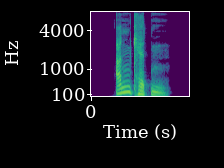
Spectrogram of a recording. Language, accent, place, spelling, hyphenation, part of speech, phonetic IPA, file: German, Germany, Berlin, anketten, an‧ket‧ten, verb, [ˈanˌkɛtn̩], De-anketten.ogg
- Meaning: 1. to chain 2. to chain up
